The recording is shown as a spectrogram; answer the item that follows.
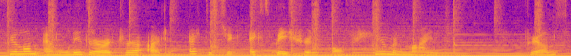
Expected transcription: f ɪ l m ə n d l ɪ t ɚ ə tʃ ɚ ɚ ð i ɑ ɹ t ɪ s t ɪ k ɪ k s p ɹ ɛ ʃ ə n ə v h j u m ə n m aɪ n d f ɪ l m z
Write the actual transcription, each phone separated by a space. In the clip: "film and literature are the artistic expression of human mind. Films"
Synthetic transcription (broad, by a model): f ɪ l m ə n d l ɪ t ɚ ə tʃ ɚ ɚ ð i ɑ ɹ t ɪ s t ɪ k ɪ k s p ɛ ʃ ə n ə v h j u m ə n m aɪ n d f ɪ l m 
